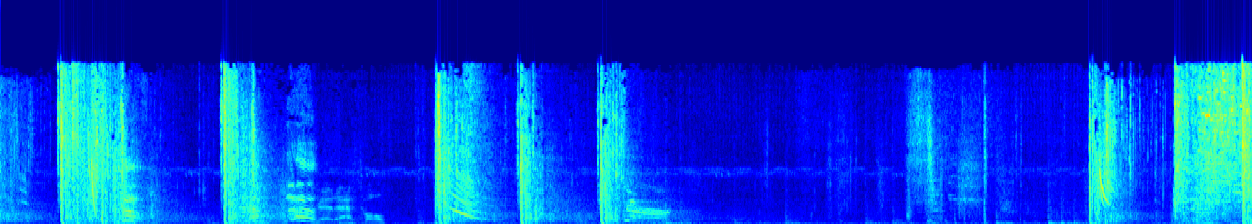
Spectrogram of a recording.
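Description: A young man talks with animation through a headset microphone.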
